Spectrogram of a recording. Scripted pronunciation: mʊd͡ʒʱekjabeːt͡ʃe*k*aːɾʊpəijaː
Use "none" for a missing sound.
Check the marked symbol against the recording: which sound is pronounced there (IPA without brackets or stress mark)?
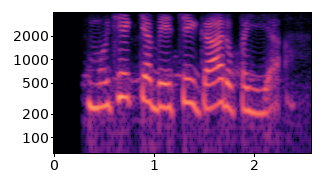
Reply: ɡ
